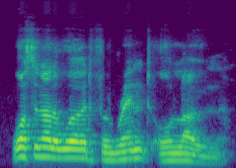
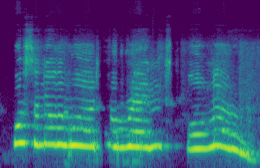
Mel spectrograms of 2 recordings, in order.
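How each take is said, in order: First: Said in the usual way. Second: Much higher, slower retake; high squeaky repeat. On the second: Shown as a demonstration. Comic repeating the joke for Americans, high squeaky voice. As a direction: squeak the question out high and slow. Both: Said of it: "the other one".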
